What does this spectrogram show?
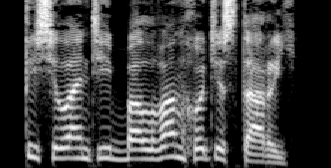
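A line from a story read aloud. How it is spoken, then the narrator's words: Cheerful quick ringing voice. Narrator (Russian): весело и быстро звонко сказала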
